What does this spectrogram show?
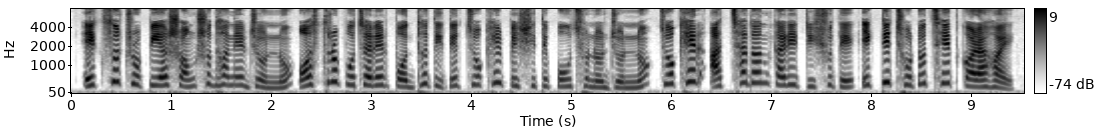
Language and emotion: Bengali, neutral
